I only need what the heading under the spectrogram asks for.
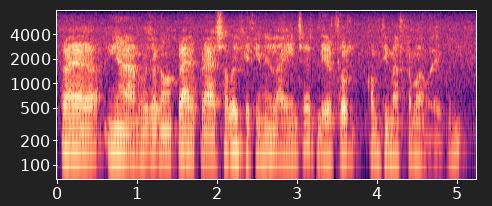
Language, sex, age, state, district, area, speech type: Nepali, male, 60+, West Bengal, Darjeeling, rural, spontaneous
